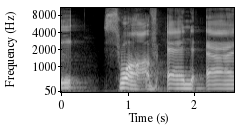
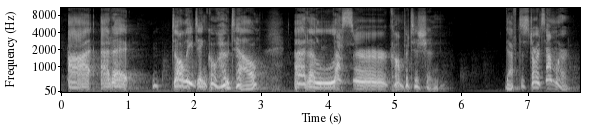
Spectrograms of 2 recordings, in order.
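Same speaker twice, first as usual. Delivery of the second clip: put-on higher, lofty dismissal of her lesser kids; mock haughty self; 8 semitones higher than usual. Higher, lofty brag to John about her other kids. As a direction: lift the pitch and look down your nose. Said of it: "I said".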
